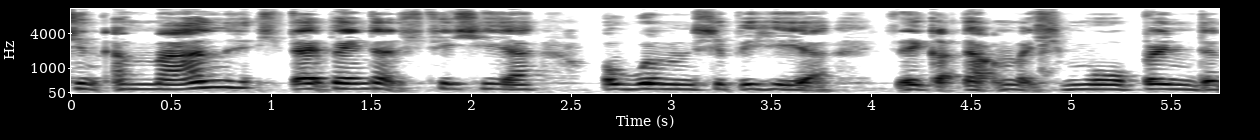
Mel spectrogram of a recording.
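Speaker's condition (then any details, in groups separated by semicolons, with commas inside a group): Cerebral palsy; affects one foot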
